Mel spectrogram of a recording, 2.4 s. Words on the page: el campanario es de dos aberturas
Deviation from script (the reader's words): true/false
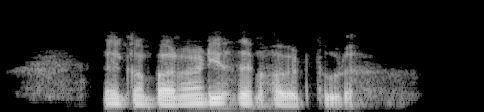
false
